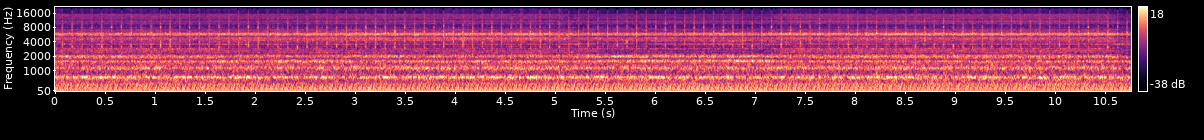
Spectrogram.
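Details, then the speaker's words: 1995 Vauxhall Cavalier MK3 X20XEV, 58,000 miles, warm idle after new auxiliary belt and tensioner: light fast ticking about three per second persists; owner suspected timing belt pulley/tensioner, found no pulley fault, now suspects a hydraulic lifter; unconfirmed. "still got that sound there that clicking sound maybe it's to do with the um the timing belt pulley attention or something like that"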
